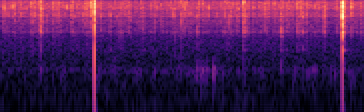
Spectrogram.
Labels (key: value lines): label: ambient
recorder: HydroMoth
